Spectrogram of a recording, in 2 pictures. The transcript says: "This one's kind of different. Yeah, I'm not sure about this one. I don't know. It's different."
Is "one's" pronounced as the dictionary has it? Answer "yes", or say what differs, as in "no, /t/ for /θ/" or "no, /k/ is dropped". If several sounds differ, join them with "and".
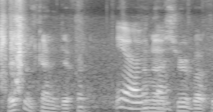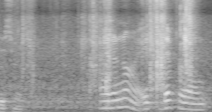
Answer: no, /n/ is dropped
